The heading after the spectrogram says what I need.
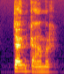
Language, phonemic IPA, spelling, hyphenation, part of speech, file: Dutch, /ˈtœy̯nˌkaː.mər/, tuinkamer, tuin‧ka‧mer, noun, Nl-tuinkamer.ogg
- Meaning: conservatory room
